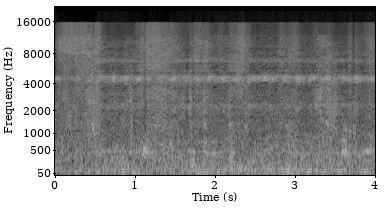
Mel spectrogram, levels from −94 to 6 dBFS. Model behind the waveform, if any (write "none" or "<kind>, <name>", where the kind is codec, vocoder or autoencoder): autoencoder, DAC-VAE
